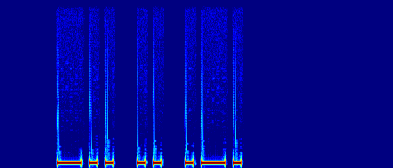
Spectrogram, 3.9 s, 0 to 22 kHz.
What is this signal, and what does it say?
Morse code, heard as a keyed tone, about 15 wpm, 700 Hz. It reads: DIR
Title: USA Call Sign Postfixes - 3 Letters 15wpm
